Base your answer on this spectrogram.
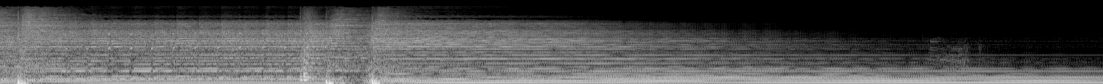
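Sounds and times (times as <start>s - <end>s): distorted guitar chord ringing: 0.0s - 11.0s.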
